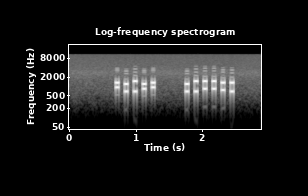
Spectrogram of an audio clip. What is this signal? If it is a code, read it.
DTMF, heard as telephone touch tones, dialled by machine, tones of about 50 ms. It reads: 01370 139952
